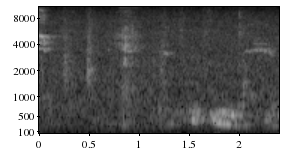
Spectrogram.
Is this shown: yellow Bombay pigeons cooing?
yes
